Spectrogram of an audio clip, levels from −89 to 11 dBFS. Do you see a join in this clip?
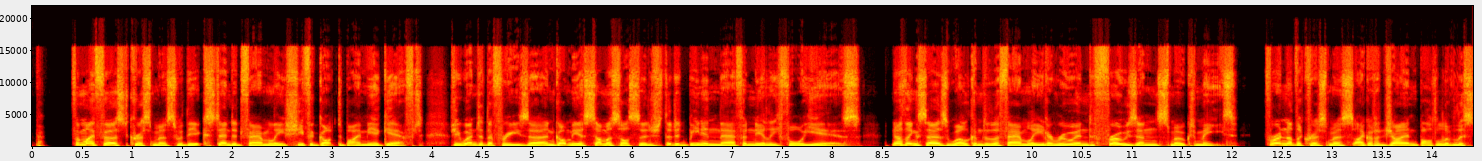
yes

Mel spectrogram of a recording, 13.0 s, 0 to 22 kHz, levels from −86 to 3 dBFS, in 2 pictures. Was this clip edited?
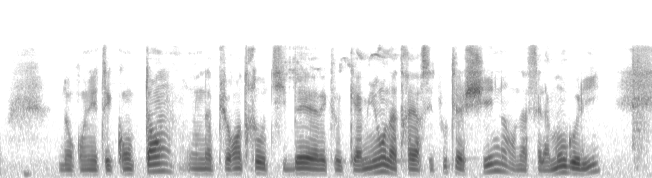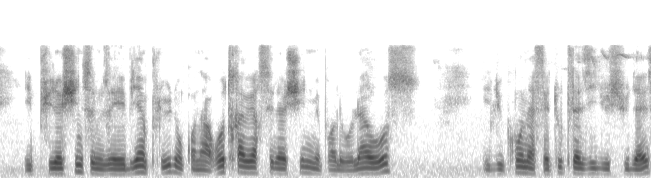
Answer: no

